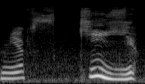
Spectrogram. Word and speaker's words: Nevsky: It would be written with a Y, but not I-Y, but just Y. And, like, if you read it as a foreigner, it's not clear that you have to pronounce it as Nevsky.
